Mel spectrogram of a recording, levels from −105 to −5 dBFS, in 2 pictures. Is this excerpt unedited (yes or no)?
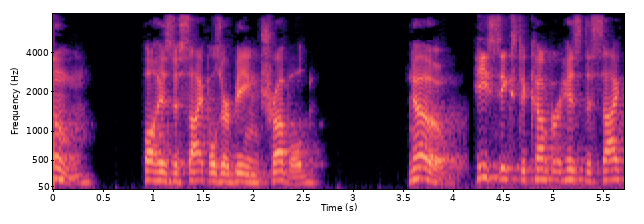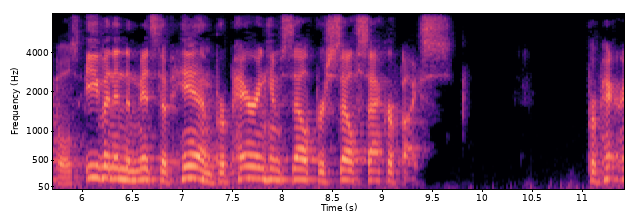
no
